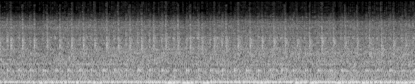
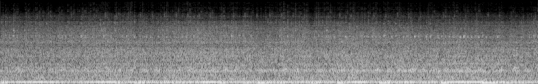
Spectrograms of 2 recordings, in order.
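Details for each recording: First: Corvair engine on a run stand during hydraulic-lifter valve adjustment: fast, even light ticking over a steady idle, barely changing as the adjuster is turned; valve lifter clatter from excess lash before tightening to zero lash plus 3/4 turn. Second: Corvair engine on a run stand, valve adjustment at idle: steady even low idle with no ticking or clatter; valve lash correct, engine sounds healthy.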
